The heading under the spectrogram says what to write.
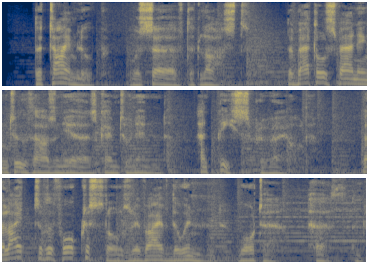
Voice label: english south african narration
